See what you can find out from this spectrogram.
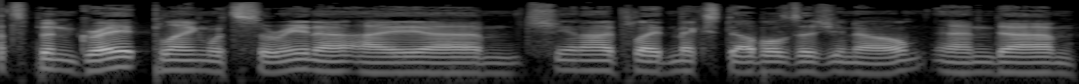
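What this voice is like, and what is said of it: Monotone Andy Murray impression. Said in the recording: “my brief Andy Murray impression ... my monotone voice”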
